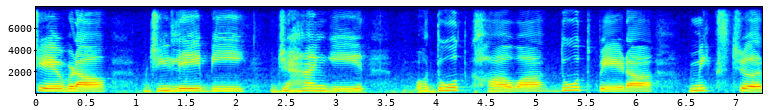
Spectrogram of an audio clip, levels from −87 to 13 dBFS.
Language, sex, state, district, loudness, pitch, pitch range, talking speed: Hindi, female, Bihar, Purnia, -16 LUFS, 210 Hz, 195-230 Hz, 65 wpm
